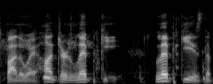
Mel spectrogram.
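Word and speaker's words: Luepke: Turpin that's tremendous by the way Hunter lipy lipy is the pronunciation but is there anybody that's doing more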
